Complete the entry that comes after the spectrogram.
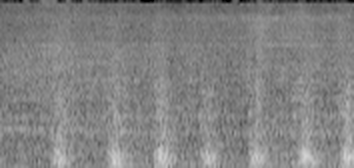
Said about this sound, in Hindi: और फिर कुछ देर के बाद इंजन ने फिर से विसल दी और ट्रेन रेंगती हुई आगे बढ़ने लगी।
